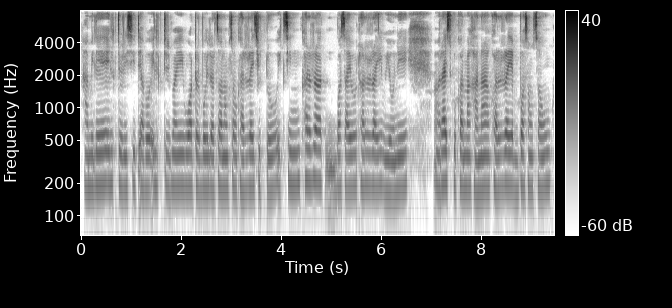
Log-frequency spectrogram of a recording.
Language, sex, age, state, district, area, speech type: Nepali, female, 30-45, West Bengal, Kalimpong, rural, spontaneous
